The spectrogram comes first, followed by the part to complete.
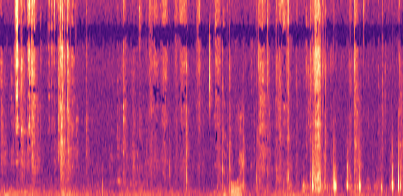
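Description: Quiet, with faint scattered ticks, a brief low voice a little over halfway through, and a run of sharp clicks and crunches in the last two seconds.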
